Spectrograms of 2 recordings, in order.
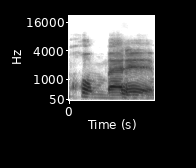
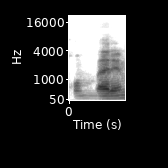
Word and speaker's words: خمبره: تلفظ پیشنهادی تو بگو فکر میکنم خمبره مثلا به توی آره قطعا به زم نظامی توی شعراش با همین وزن تو وزن خمبره میاره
